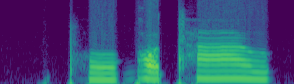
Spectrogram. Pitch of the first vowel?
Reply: low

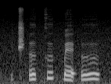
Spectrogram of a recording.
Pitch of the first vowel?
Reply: rising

